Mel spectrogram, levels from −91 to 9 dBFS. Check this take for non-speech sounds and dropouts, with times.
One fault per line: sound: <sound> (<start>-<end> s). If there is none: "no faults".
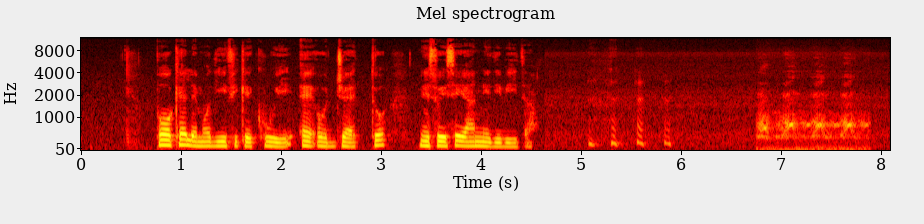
sound: laugh (5.1-6.0 s)
sound: bark (6.8-7.9 s)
